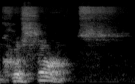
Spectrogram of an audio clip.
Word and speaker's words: croissant: You don't want to eat croissants. Croissant. That's how they're croissant. You gotta say it like that. That's how the people in French, they say French words.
